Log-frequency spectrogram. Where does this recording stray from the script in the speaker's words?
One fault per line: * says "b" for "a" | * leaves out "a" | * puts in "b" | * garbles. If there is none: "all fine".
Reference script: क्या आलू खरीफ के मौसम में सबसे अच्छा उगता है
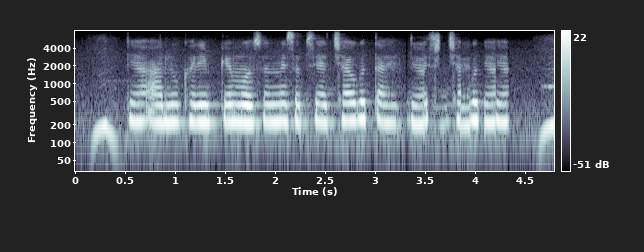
* garbles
